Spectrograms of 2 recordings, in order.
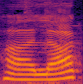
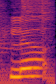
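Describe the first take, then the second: First: A vowel separates the f and l sounds. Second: The f and l sounds are joined together. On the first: The speaker calls it wrong. "ఫలా కాకుండా" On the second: The speaker calls it right. "ఫ్ల అవుతుంది"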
